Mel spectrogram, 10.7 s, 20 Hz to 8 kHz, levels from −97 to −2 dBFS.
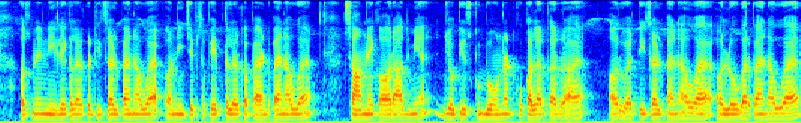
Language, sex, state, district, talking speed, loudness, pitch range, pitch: Hindi, male, Uttar Pradesh, Budaun, 250 wpm, -23 LUFS, 120-125 Hz, 120 Hz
